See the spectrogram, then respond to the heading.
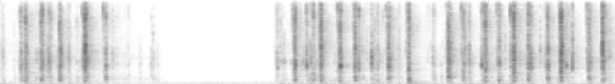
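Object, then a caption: Bamboo computer keyboard with wooden keycaps. Fingertips of both hands type on a full-size bamboo wooden computer keyboard with wooden keycaps, making quick, dry, clicky taps with a bright top and almost no ring. A burst of typing stops for nearly a second of quiet, then picks up again in a steadier run over a faint low hum.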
